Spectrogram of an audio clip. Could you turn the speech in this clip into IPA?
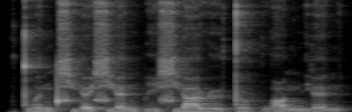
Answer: t̪ w ə˧˥ n t͡ɕʰ j ɛ̰˨˩ ɕ j ɛ˥˧ n p i˥˩ ɕ j ä˥ ɻ ɻ̩˥˩ t̪ ɤ˥ k w ɑ̰˨˩ ŋ n̪ j ɛ˥ n

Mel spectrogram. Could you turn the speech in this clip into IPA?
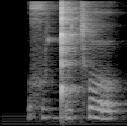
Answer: x o̤ ɡ͡ǃ o tʰ o

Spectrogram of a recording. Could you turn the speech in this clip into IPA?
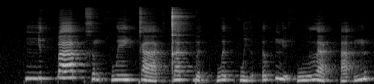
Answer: ɲ ə˦˥ t̚ ɓ aː˦˥ p̚ x ə̰˧˨ m h w e˨˦ j k aː˨˩ k̚ t̪ a˦˥ t̚ ɓ ə˨˩ t̚ h w ə˦˥ t̚ h w ḭ˧˨ ə̯ ʔ ə˦˥ p̚ ŋ ḛ˧˨ h w u˨˦ l a˨˩ k̚ ʔ a̰˧˥ n

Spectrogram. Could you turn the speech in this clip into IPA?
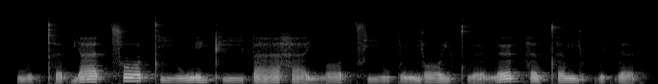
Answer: w ʊ˨ k̚ t̪ʰ ɐ˨ p̚ j aː˥ t̚ t͡sʰ ɔː˥ t̚ t̪ʰ iː˨˧ w ŋ e˧ j pʰ iː˨˧ p aː˨˥ h aː˨˩ j ŋ ɔː˨˥ t̚ t͡sʰ iː˨ w p ɵ˨˥ n j ɔː˧ j kʷʰ œː˨˩ ŋ œː˥ k̚ h ɐ˧ w t̪ʰ ɐ˧ m j ʊ˨ k̚ w ɪ˨˥ k̚ l ɐ˨ k̚

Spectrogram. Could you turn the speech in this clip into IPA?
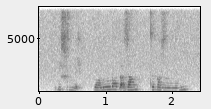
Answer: ɗ ɪ ɕ ɔ ŋ æ̰ ʃ pː ɔ lː ɔ ɗ ɑ̰ z ɑ ŋ tː ə ɗ ɒ z lː ɪ ŋ

